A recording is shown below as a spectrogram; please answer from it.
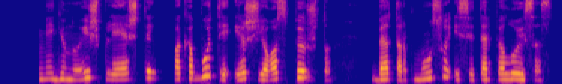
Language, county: Lithuanian, Klaipėda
